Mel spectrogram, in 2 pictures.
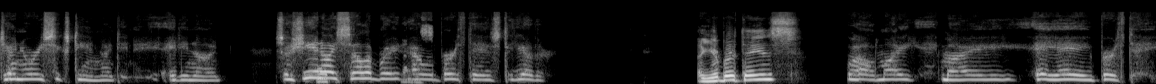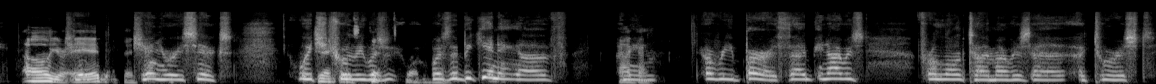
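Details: Adult man with voice change after throat cancer treated with surgery, radiation and two years of experimental chemotherapy, with no recurrence since; voice change after throat cancer treatment.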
